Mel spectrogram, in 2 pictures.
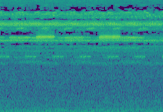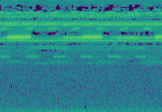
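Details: Park crickets at evening, overlapping shrill trills and pulsed chirps recurring close to once a second, loudness swelling gently in waves over quiet low-frequency noise.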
